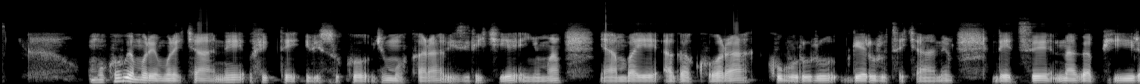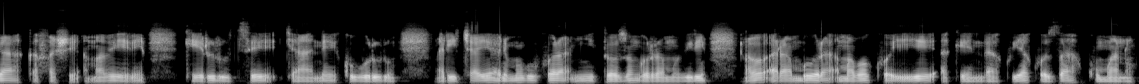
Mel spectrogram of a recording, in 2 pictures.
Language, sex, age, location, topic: Kinyarwanda, male, 18-24, Huye, health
